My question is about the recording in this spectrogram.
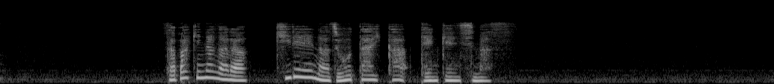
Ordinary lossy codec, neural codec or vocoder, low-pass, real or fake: none; none; 7.2 kHz; real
